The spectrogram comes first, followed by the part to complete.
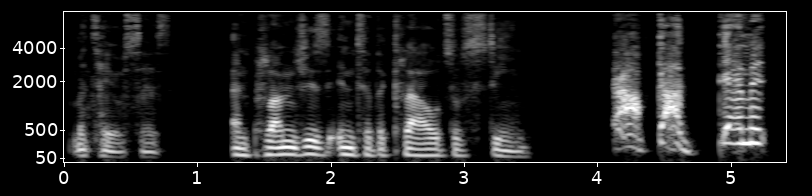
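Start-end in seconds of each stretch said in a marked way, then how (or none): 4.1-5.3 high, loud burned cry of pain; pained yell. A narrator's reading. Mechanic burned by steam, yelling in pain. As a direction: yelp as the steam scalds.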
